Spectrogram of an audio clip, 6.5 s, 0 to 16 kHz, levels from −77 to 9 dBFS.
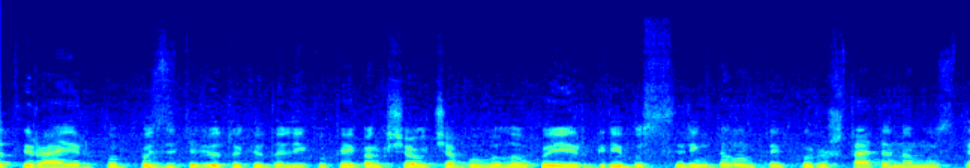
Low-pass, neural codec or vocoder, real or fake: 14.4 kHz; vocoder, 44.1 kHz, 128 mel bands, Pupu-Vocoder; fake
